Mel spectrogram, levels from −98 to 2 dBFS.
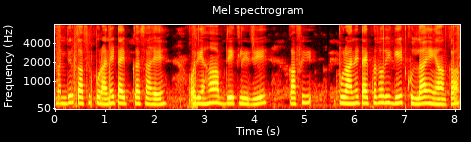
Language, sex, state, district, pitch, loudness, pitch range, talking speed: Hindi, female, Rajasthan, Jaipur, 215 Hz, -18 LUFS, 205-225 Hz, 180 wpm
